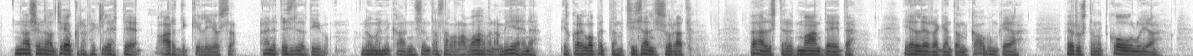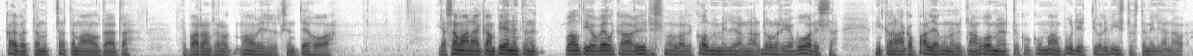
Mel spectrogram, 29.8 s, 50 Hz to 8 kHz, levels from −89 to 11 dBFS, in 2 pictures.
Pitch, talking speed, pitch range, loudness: 125 Hz, 105 wpm, 115-135 Hz, -20 LUFS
